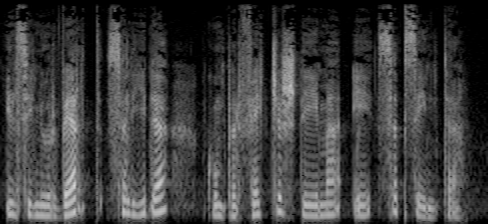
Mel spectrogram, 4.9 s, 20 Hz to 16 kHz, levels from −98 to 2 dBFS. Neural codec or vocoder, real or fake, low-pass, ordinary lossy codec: none; real; 14.4 kHz; AAC, 96 kbps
